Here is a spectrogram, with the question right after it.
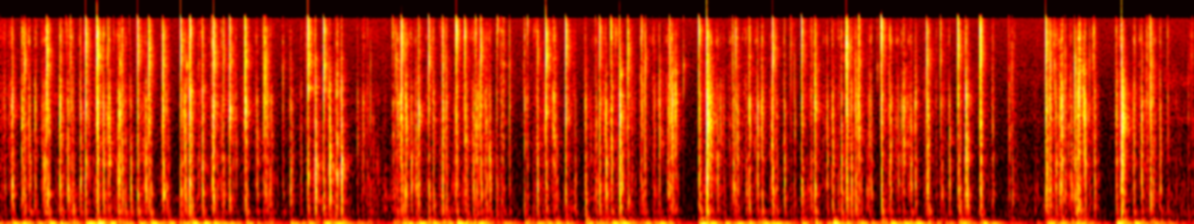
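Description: Long nails and fingertips type steadily on a pastel plastic keyboard with round keycaps. The result is a dense run of quick, bright clicks and clacks over a low, steady hum, with brief pauses between bursts.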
